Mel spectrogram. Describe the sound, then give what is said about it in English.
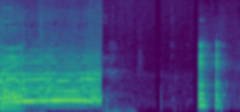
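A cow lets out one loud, drawn-out moo lasting about a second. After a brief quiet pause come two short, clipped lowing calls in quick succession, clear, with no talking. “And he was on the last episode, he did a... audio question with cows.”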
